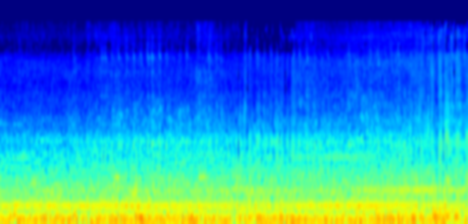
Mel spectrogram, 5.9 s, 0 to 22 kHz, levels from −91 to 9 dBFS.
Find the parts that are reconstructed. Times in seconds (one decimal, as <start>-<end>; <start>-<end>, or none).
2.9-3.7; 5.2-5.9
